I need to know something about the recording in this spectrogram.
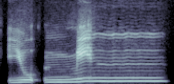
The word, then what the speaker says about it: يؤمن: Donc, pour cet exemple, nous avons yu'min. Vous voyez la bonne prononciation avec l'accentuation sur harakat al-mim, al-maksoura. Yu'min.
